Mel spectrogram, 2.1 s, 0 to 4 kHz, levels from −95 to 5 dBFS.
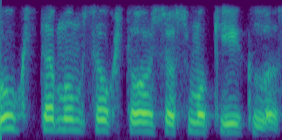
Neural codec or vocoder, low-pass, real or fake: vocoder, 44.1 kHz, 128 mel bands, Pupu-Vocoder; 3.6 kHz; fake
